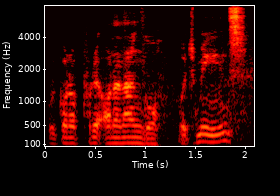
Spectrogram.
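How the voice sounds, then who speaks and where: A man with a croaky voice talking casually through his bonsai work as host of his channel, thinking aloud as he goes, outdoors. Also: medium pitch, brisk, slight background noise. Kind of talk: casual hands-on tutorial talk.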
